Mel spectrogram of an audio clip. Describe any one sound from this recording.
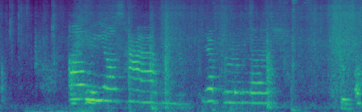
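A young girl talks with animation nearby.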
